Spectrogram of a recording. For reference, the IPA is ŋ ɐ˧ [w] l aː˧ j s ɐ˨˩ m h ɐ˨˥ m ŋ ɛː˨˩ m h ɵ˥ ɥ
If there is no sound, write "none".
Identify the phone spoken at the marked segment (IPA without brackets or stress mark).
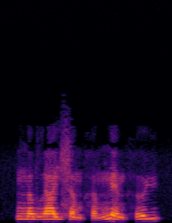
w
